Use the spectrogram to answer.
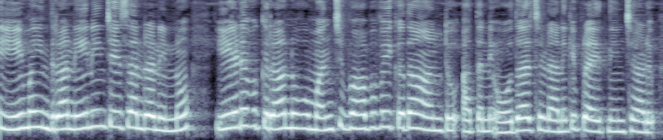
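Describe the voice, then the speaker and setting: A woman narrating an audio story in a gentle, expressive way, her voice strained from long recording. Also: a little high.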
